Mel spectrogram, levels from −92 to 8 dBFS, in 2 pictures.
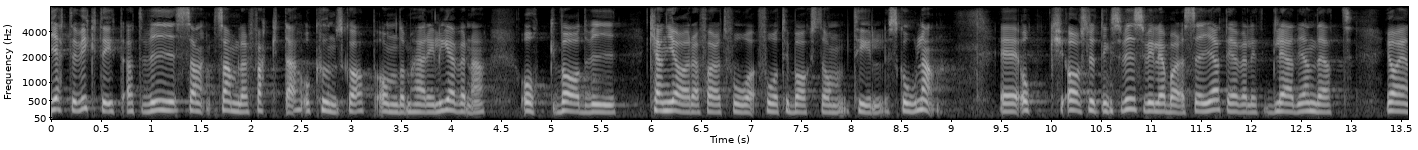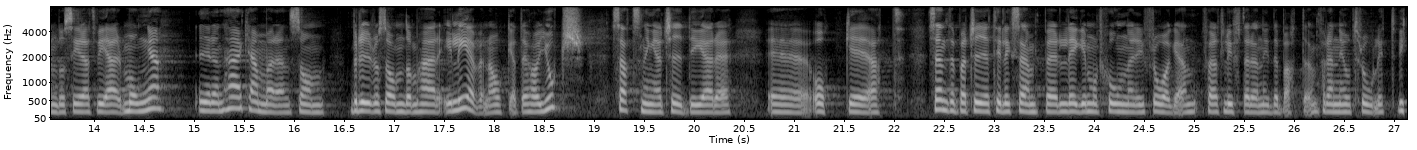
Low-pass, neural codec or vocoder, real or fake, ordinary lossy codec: none; none; real; none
